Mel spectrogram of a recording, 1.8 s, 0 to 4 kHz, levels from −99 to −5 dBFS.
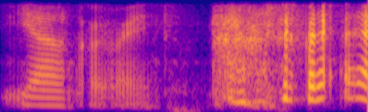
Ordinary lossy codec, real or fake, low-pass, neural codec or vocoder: none; fake; 3.6 kHz; codec, 24 kHz, 0.9 kbps, WavTokenizer, small release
